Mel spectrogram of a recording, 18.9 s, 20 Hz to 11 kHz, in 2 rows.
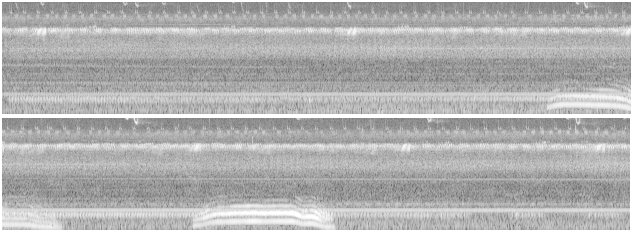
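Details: A lone spotted hyena walking past Gowrie dam waterhole, Djuma Game Reserve, Sabi Sand, South Africa, at 23:19 on 01/03/20 gives two low, hooting whoops that swoop up and fall away, over steady insect trilling.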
